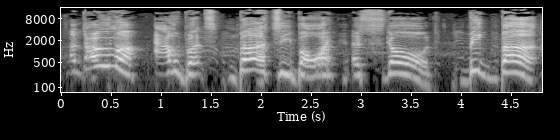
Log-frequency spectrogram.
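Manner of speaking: high, loud, stretched-out goal yell; goal celebration. Real, not acted. Gamer celebrating his winger's goal, loud excited yell. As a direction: scream it like a commentator.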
